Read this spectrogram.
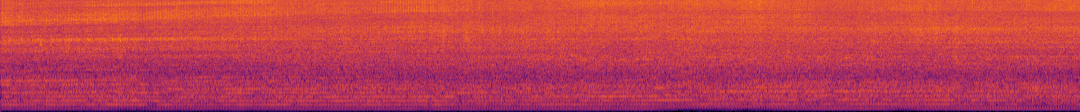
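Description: A petrol lawn mower engine drones steadily outdoors.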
